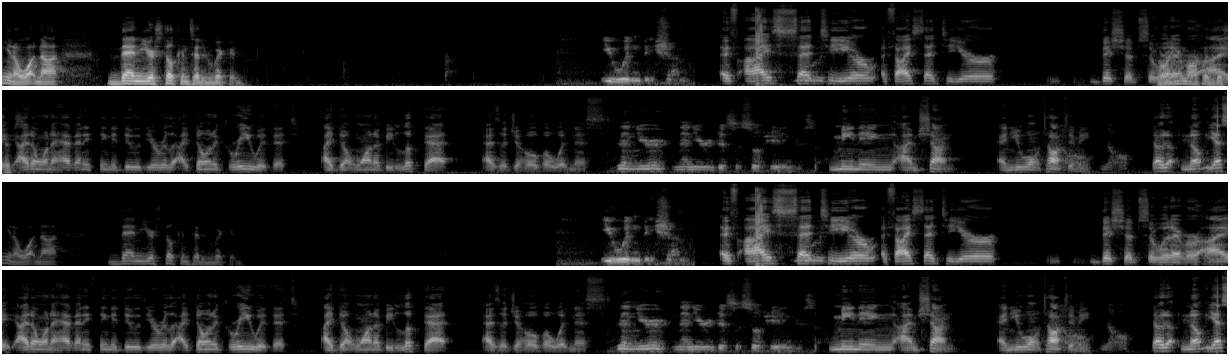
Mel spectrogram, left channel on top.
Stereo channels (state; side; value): normal; both; correlation 0.69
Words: you know, whatnot, then you're still considered wicked. You wouldn't be shunned. If I said to your bishops or whatever, I don't want to have anything to do with your religion, I don't agree with it, I don't want to be looked at as a Jehovah Witness, then you're disassociating yourself. Meaning I'm shunned, and you won't talk to me. No. No.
